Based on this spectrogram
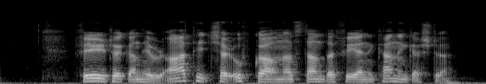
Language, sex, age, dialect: Faroese, male, 15-35, Suðurstreymoy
